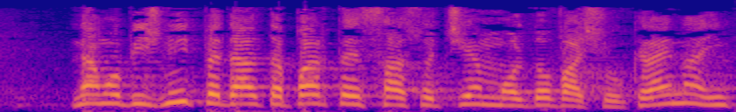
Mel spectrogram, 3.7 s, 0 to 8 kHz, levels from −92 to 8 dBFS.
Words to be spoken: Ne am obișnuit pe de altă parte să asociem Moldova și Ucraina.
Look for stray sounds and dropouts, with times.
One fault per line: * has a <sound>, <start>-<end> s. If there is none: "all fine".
all fine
